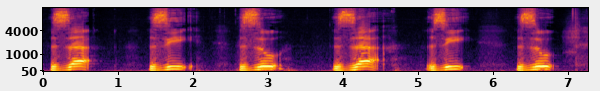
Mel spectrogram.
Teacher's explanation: اس کی آواز جو ہے یہ شہد کی مکھی کی جیسے آواز ہوتی ہے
